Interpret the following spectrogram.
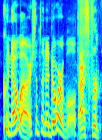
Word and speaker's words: quinoa: you were younger you used to think it was pronounced quoa or something something quinoa or something adorable ask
